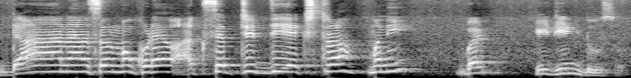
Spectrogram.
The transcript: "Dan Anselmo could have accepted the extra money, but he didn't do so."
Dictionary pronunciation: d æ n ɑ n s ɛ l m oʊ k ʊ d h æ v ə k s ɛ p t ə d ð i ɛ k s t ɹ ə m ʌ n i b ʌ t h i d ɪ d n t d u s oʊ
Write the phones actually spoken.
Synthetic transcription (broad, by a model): d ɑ n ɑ s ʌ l m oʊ k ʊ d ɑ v ə k s ɛ p t ə d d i ɛ k s t ɹ ə m ʌ n i b ʌ t h i d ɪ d n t d u s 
